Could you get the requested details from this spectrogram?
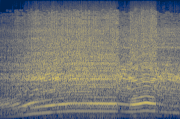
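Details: Polaris TXL snowmobile two-stroke engine, freshly rebuilt with a home-bored and honed cylinder, running during break-in: a crisp buzz climbs smoothly in pitch, holds, dips and rises again cleanly. Revs freely and evenly; healthy.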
